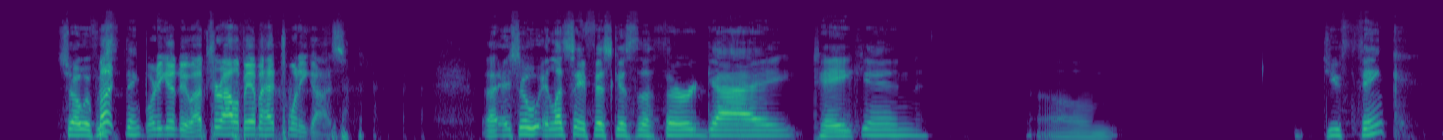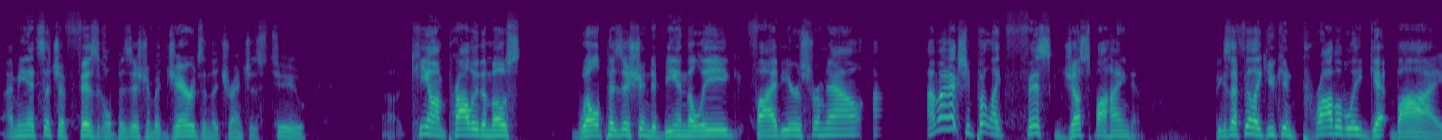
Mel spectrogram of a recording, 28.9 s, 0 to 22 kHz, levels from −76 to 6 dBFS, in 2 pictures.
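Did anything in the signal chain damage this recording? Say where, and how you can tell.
Yes. From 6.25 to 12.13 s the speech runs at about 0.57 times normal pace with pitch unchanged: a time-stretched section, likely from software stretching.

From 23.18 to 23.72 s there is a call audio freeze: a fading buzz or hiss, then about 420 ms of silence. The likely cause is network delay emptying the jitter buffer, which inserted a gap without losing anything.

From 25.38 to 28.47 s a jitter buffer speed-up plays speech at 116% speed and the same pitch, trimming roughly half a second to cut accumulated delay.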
